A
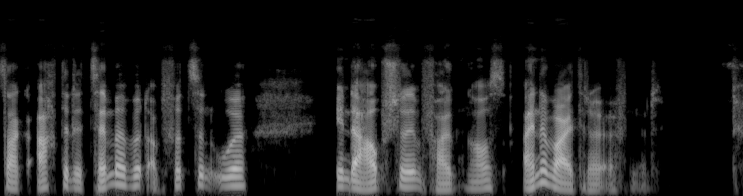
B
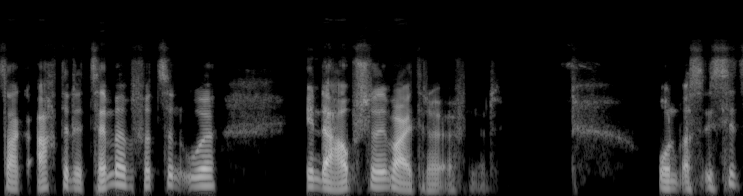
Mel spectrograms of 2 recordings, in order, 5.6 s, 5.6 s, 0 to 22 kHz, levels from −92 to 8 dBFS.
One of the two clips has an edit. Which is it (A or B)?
B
